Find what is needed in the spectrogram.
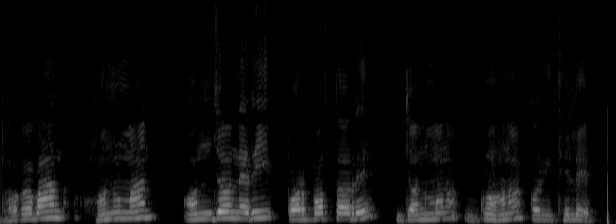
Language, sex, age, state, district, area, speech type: Odia, male, 45-60, Odisha, Bargarh, urban, read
